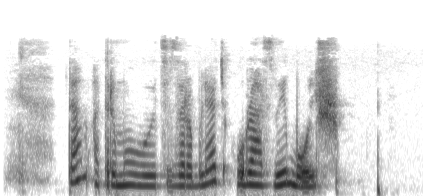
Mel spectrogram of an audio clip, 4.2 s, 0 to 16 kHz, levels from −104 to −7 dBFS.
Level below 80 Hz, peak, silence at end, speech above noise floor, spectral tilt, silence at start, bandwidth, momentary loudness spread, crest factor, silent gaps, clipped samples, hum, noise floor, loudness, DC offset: -66 dBFS; -14 dBFS; 0.45 s; 28 dB; -7 dB/octave; 0.2 s; 7.6 kHz; 8 LU; 18 dB; none; under 0.1%; none; -58 dBFS; -31 LUFS; under 0.1%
